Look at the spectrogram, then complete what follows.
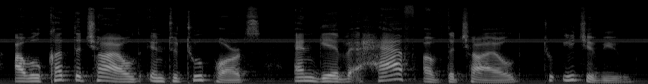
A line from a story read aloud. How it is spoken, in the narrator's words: Imam Ali calmly replied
